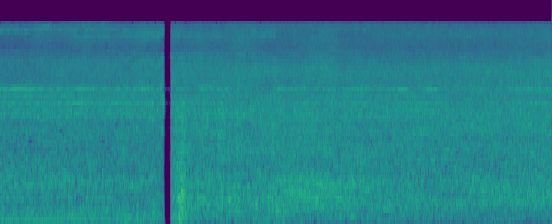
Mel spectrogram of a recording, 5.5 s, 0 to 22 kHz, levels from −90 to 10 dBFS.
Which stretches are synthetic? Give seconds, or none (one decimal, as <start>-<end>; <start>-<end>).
1.2-3.7

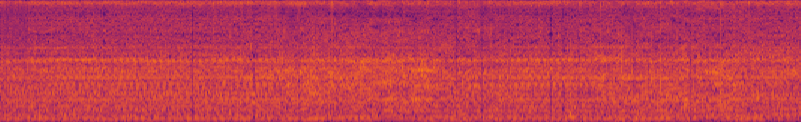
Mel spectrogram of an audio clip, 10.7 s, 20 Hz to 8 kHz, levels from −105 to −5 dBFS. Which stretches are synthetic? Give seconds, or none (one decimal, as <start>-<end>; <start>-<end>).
3.7-6.8; 7.9-10.1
